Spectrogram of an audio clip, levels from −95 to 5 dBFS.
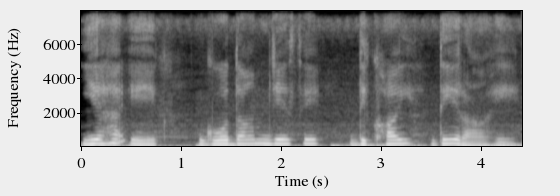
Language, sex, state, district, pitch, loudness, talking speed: Hindi, female, Uttar Pradesh, Saharanpur, 210 Hz, -15 LUFS, 110 wpm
